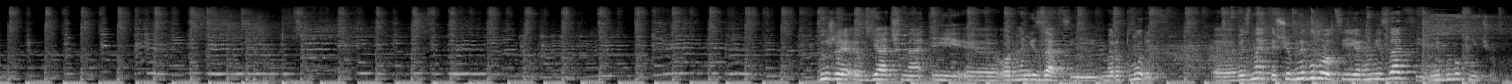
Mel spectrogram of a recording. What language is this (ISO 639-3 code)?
ukr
